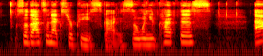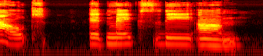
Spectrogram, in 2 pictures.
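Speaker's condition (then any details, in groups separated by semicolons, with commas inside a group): No condition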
